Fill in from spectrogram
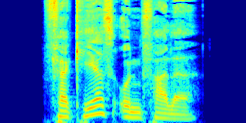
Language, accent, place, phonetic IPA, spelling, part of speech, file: German, Germany, Berlin, [fɛɐ̯ˈkeːɐ̯sʔʊnˌfalə], Verkehrsunfalle, noun, De-Verkehrsunfalle.ogg
- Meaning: dative of Verkehrsunfall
